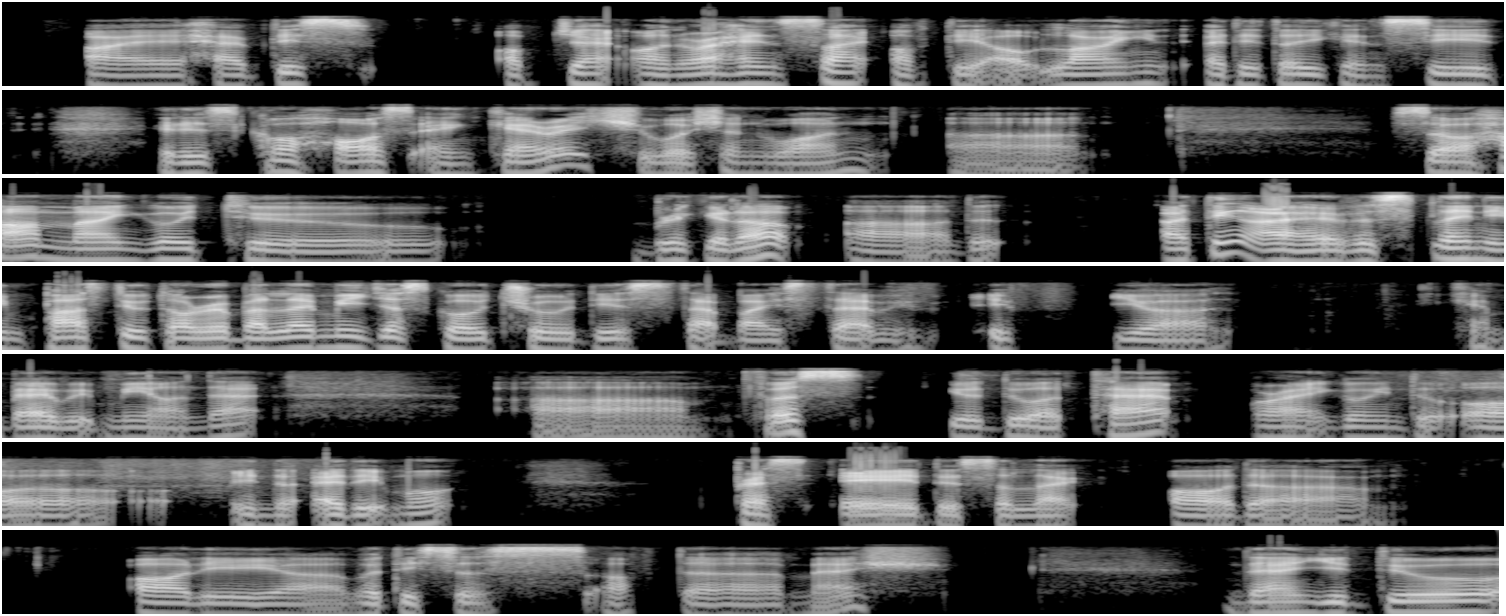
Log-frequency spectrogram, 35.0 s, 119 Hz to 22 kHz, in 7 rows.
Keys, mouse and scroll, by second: 1.4 click, 9.2 middle click, 12.5 middle click, 20.0-21.2 middle drag, 23.8 Tab, 27.7 a, 34.3-35.0 drag.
